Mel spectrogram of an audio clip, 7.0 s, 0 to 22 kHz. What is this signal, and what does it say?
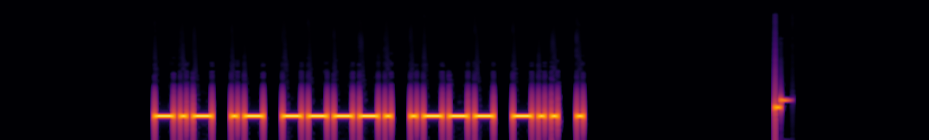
Morse code, heard as a keyed tone, about 25 wpm, 700 Hz. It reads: KA9JDE
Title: USA Call Signs 25wpm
